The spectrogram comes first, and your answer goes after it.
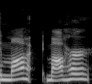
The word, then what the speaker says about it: Maher: this okay on lady brains your co-host kelly maher that's how you say it right yes she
